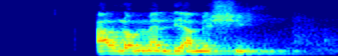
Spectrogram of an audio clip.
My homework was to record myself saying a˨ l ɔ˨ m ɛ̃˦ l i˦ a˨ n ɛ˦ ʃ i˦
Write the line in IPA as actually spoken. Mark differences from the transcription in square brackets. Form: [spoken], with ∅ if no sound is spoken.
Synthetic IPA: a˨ l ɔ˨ m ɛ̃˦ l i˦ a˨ [m] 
